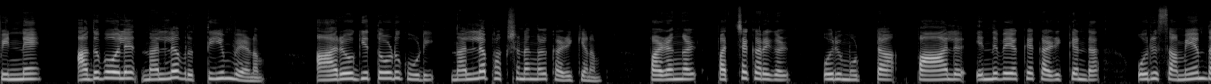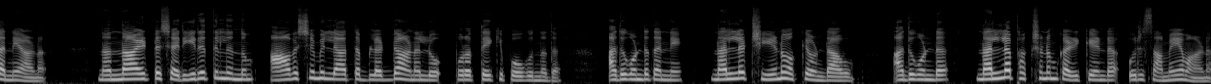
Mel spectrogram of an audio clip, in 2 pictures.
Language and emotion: Malayalam, neutral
